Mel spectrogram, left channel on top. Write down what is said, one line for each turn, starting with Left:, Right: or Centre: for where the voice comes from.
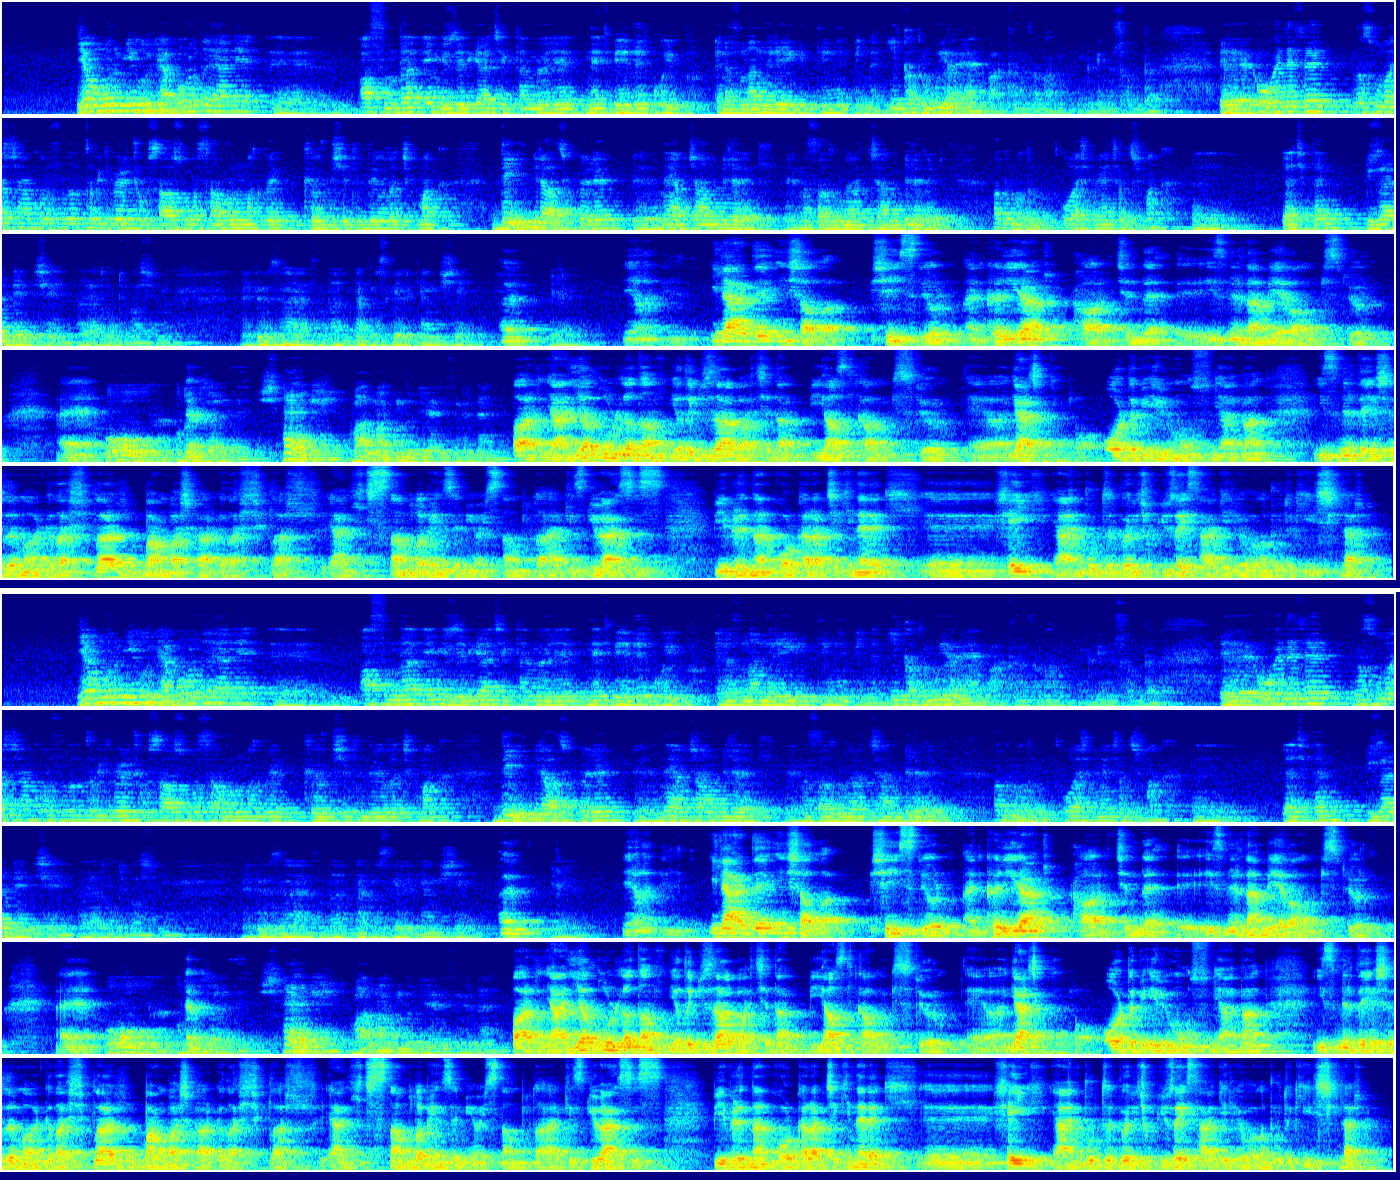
Left: Ya umarım iyi olur. Ya bu arada yani e, aslında en güzeli gerçekten böyle net bir hedef koyup en azından nereye gittiğini bilmek. İlk adım bu ya yani baktığın zaman günün sonunda. E, o hedefe nasıl ulaşacağın konusunda da tabii ki böyle çok sağa sola savrulmak ve kör bir şekilde yola çıkmak değil. Birazcık böyle e, ne yapacağını bilerek, e, nasıl adımlar atacağını bilerek adım adım ulaşmaya çalışmak e, gerçekten güzel bir şey hayat motivasyonu. Hepimizin hayatında yapması gereken bir şey.
Right: <laughs>
Left: Ee,
Right: Yani ileride inşallah şey istiyorum. Hani kariyer haricinde e, İzmir'den bir ev almak istiyorum. E,
Left: oo, o da
Right: evet,
Left: güzel hedefmiş. <laughs>
Right: o
Left: Var mı aklında bir yer İzmir'de?
Right: Var yani ya Urla'dan ya da Güzelbahçe'den bir yazlık almak istiyorum. Ee, gerçekten
Left: Aa çok iyi.
Right: orada bir evim olsun. Yani ben İzmir'de yaşadığım arkadaşlıklar bambaşka arkadaşlıklar. Yani hiç İstanbul'a benzemiyor. İstanbul'da herkes güvensiz, birbirinden korkarak, çekinerek ee, şey yani burada böyle çok yüzeysel geliyor bana buradaki ilişkiler.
